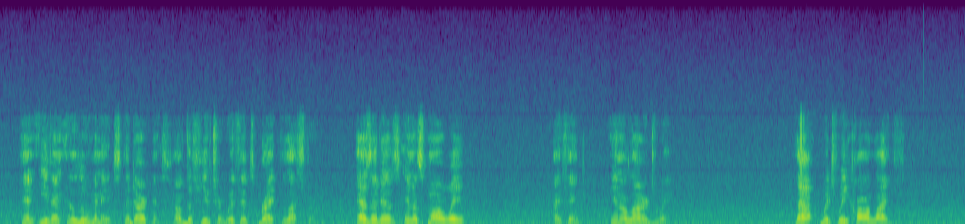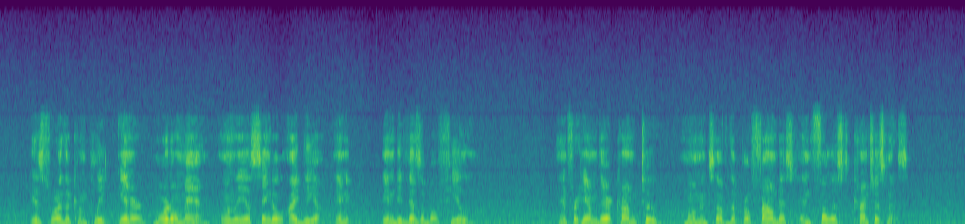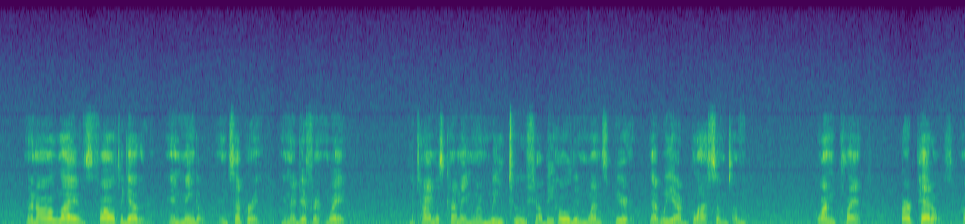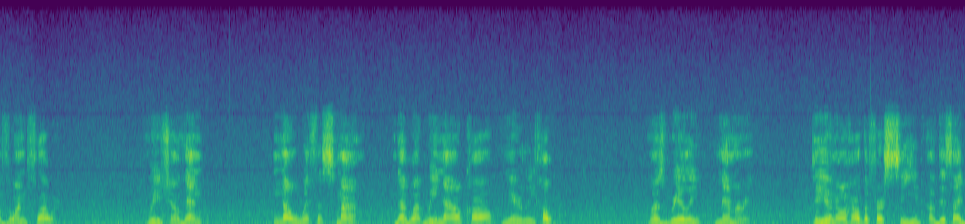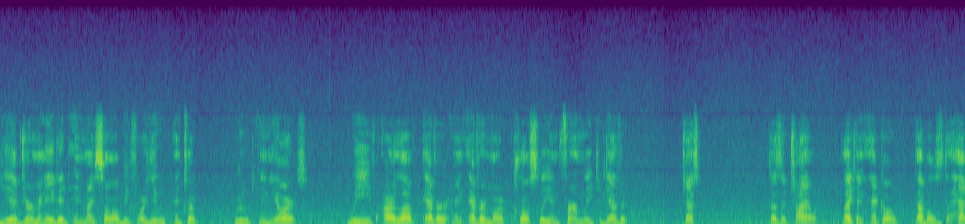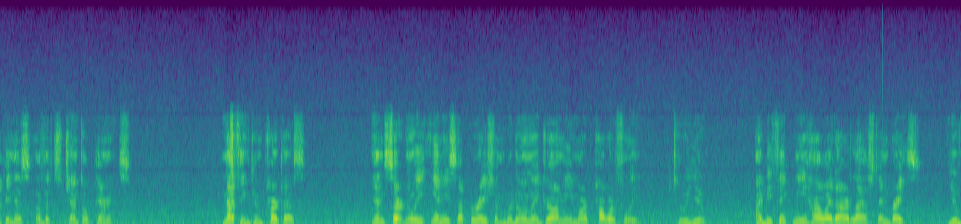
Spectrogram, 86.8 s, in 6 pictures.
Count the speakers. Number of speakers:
1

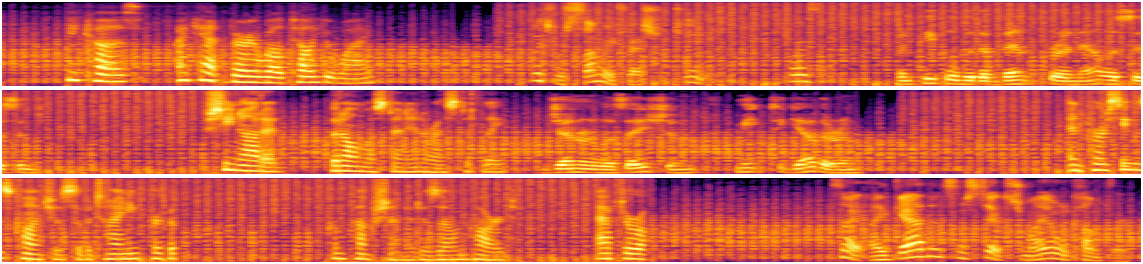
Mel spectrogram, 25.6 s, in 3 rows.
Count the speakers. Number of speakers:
4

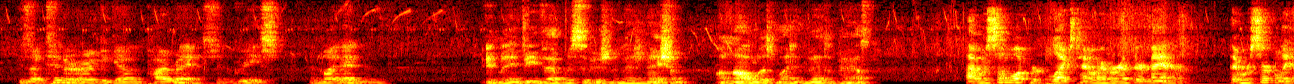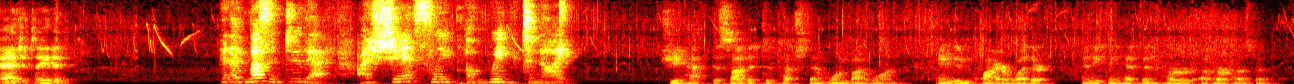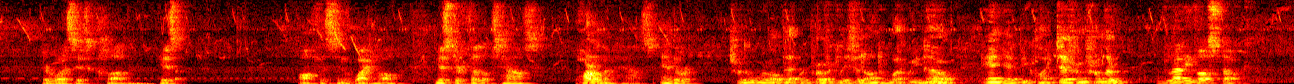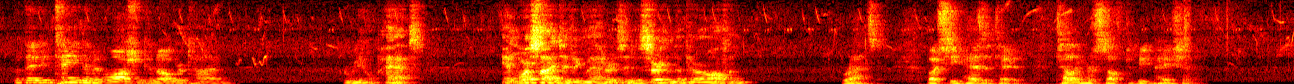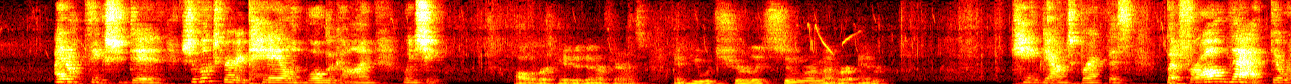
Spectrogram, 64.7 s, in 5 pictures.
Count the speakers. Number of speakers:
5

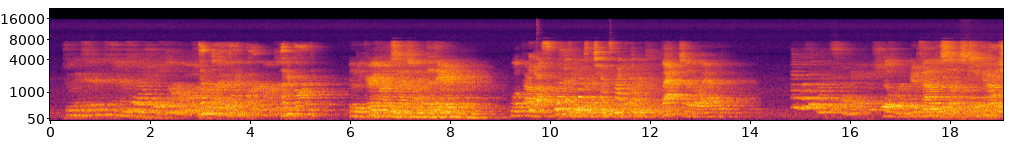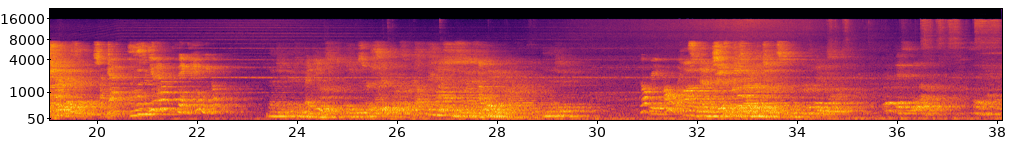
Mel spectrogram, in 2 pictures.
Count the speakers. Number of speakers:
9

